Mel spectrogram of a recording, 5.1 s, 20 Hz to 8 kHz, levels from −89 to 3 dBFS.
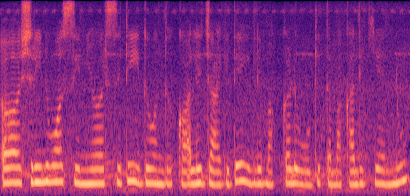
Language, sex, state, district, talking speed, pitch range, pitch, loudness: Kannada, female, Karnataka, Dakshina Kannada, 140 wpm, 205-230 Hz, 220 Hz, -15 LUFS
